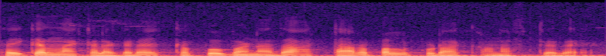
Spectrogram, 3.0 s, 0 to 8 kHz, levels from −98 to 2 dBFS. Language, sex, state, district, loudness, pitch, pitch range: Kannada, male, Karnataka, Bangalore, -17 LUFS, 115 Hz, 100-120 Hz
